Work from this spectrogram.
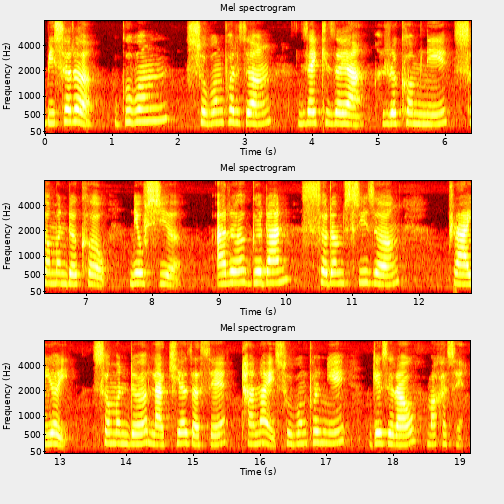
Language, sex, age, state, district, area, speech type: Bodo, female, 18-30, Assam, Kokrajhar, rural, read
